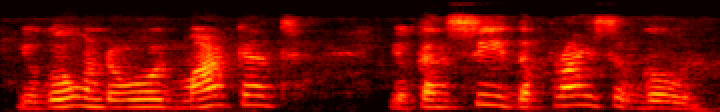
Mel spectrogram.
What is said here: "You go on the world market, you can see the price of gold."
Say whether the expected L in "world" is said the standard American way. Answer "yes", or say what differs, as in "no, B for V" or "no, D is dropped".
no, L is dropped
